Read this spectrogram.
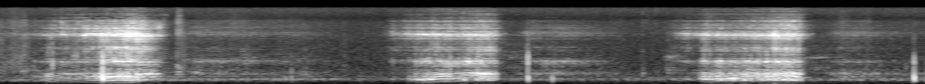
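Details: A sleeper in his bed snores with rattling, fluttering snores on each breath, about three in nine seconds, over quiet room noise; the snoring is described as pretty bad.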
